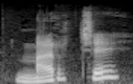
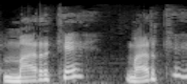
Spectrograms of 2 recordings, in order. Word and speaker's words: Marche: Marche. Pesaro Marche. Marche.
